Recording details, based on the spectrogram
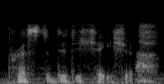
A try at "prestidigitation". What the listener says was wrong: You're putting the wrong emphasis on the word. Is it not prestidigitation?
